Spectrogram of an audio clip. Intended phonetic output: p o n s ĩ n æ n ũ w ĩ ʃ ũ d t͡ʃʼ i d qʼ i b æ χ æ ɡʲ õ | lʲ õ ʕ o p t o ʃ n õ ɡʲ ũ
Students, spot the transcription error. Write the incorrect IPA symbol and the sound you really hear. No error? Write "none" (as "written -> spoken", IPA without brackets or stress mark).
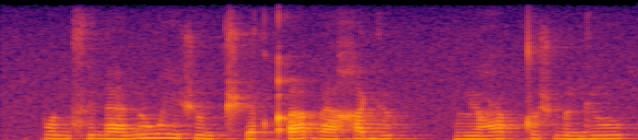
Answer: none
